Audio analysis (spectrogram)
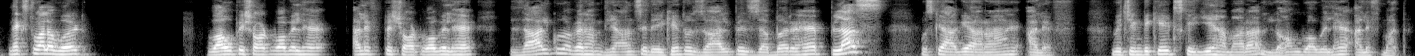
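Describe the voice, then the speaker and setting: A man's voice: fairly high pitch, unhurried. A man teaching Quran recitation in a live online class, repeating each word several times and stretching out the long vowels, with English teaching terms mixed into his speech. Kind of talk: slow drilled tajweed lesson.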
